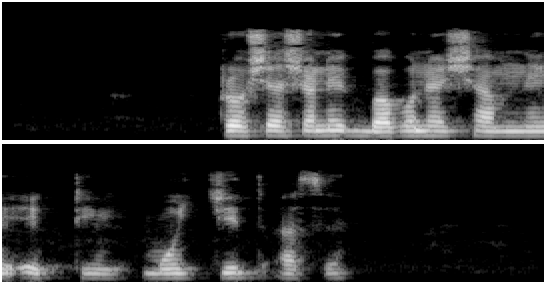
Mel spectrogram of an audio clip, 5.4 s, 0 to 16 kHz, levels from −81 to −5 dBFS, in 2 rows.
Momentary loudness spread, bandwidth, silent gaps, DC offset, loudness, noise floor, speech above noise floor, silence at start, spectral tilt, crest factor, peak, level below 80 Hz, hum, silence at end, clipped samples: 15 LU; 7.8 kHz; none; under 0.1%; -21 LUFS; -75 dBFS; 54 dB; 1.1 s; -3 dB/octave; 20 dB; -2 dBFS; -66 dBFS; none; 1 s; under 0.1%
